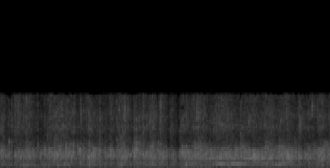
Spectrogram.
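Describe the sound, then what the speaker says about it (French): A church congregation applauds and cheers during a Sunday service, producing sustained, even clapping from a large crowd throughout. "Acclame-le avec moi, s'il te plaît."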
